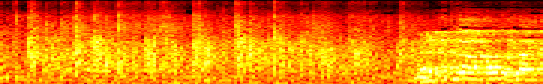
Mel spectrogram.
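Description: Audience applause at a Delhi recognition event, dense clapping throughout, swelling louder near the end, with a voice speaking over it at times.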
